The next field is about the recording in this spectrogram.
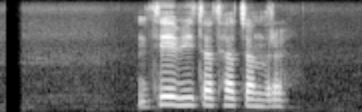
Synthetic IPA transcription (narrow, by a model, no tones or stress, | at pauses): d̪eβʱit̪ʌt̪ʰat͡sʌnd̪rʌ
